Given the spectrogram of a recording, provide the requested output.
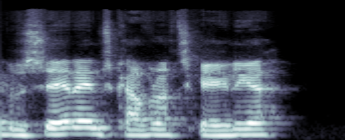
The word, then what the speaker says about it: Kvaratskhelia: But Kvaratskhelia.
